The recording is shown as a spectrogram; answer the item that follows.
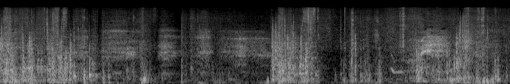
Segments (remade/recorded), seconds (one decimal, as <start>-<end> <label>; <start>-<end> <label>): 0.0-0.4 recorded; 0.4-3.5 remade; 3.5-4.0 recorded; 4.0-4.6 remade; 4.6-5.1 recorded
